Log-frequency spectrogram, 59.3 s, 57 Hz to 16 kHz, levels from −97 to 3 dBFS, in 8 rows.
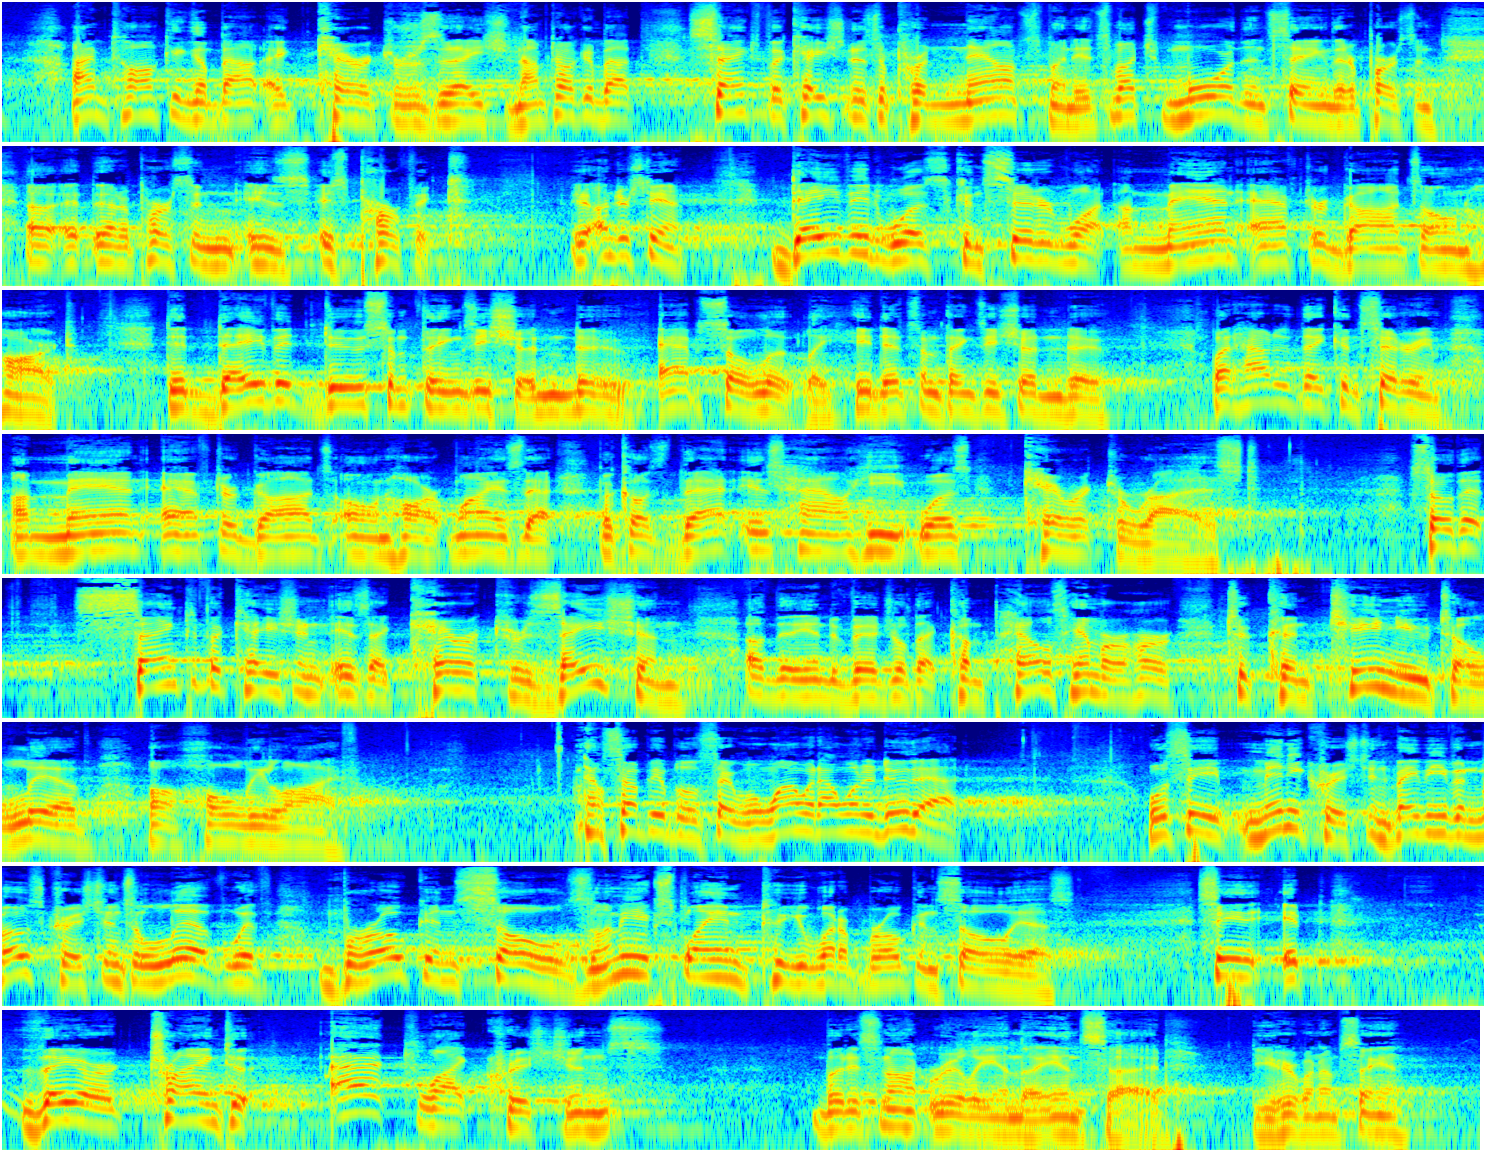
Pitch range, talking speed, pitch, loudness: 130-180 Hz, 165 wpm, 145 Hz, -21 LUFS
